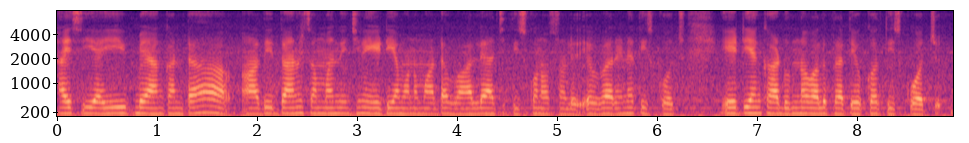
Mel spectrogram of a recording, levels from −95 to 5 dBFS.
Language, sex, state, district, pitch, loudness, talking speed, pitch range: Telugu, female, Andhra Pradesh, Guntur, 160 Hz, -18 LUFS, 175 wpm, 155-165 Hz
